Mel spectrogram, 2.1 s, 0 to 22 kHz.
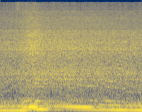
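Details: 2003 Honda CR-V, first cold start after timing chain repair, no check engine light: short blip of revs rising and settling smoothly, even exhaust note with no rattle or tapping; normal revving, owner suspects only a bad muffler.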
